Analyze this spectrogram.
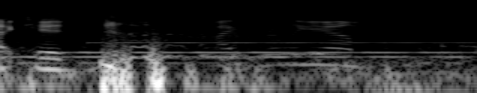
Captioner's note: laughter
